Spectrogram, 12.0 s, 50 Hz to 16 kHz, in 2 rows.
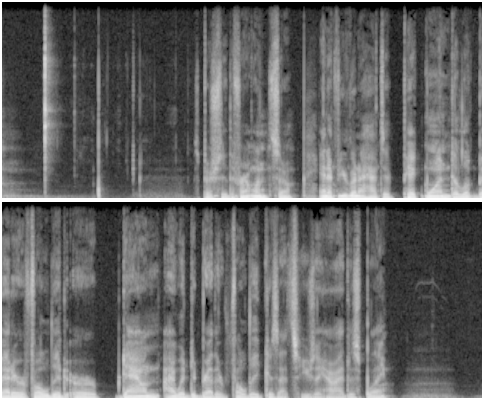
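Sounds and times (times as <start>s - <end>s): sharp click: 0.5s - 1.0s.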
